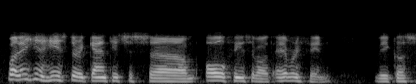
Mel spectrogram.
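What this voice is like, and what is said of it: European accent. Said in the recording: “as you can tell, ... has an accent. He's from Europe”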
